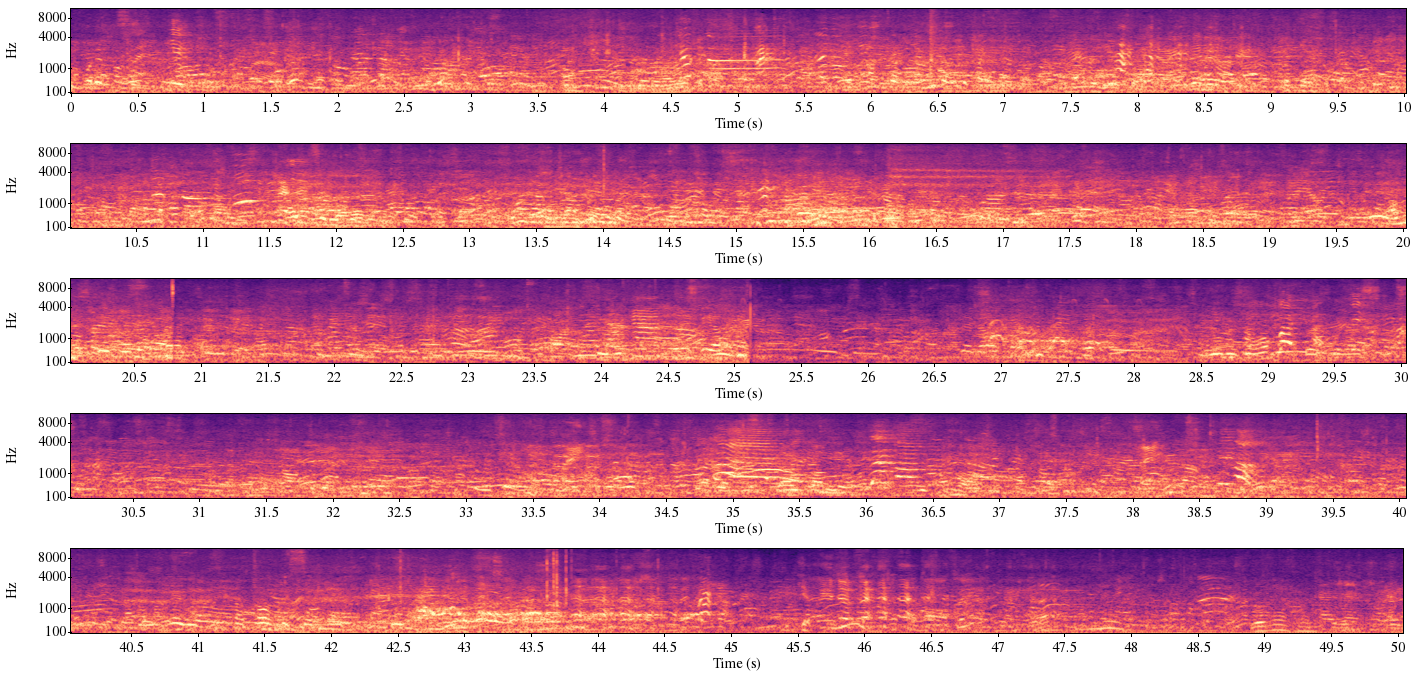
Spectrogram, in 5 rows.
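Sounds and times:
overlapping chatter of voices: 0.0s - 50.0s.

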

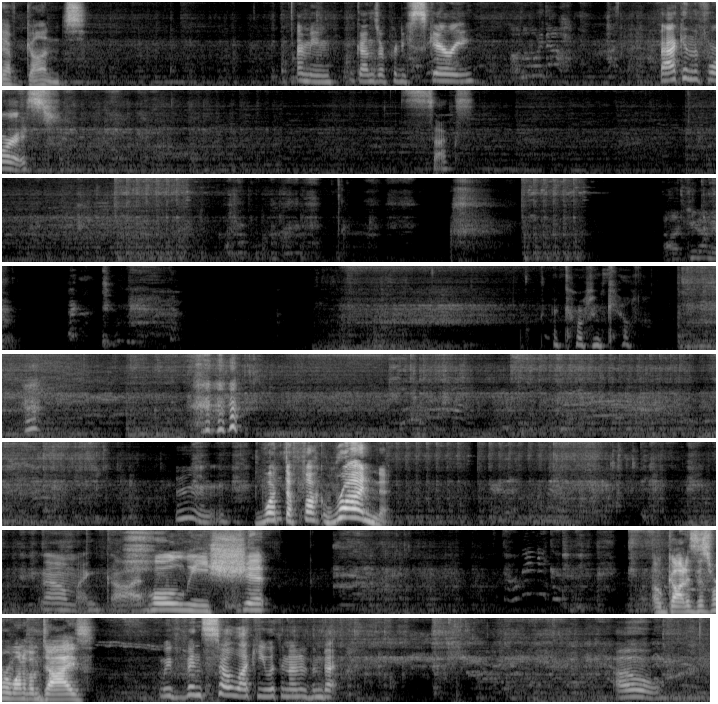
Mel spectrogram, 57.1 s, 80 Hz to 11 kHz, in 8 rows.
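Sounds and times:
faint soundtrack music: 0.0s - 17.6s.

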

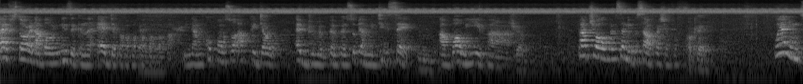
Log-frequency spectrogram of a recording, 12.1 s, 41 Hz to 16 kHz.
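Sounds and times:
steady high-pitched hiss: 0.0s - 12.0s
person speaking: 2.0s - 2.8s, 6.3s - 7.2s.

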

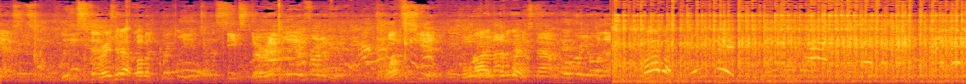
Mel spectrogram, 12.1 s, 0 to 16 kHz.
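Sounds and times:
adults and children chattering: 0.0s - 12.0s
roller coaster rattling on track: 7.6s - 12.0s.

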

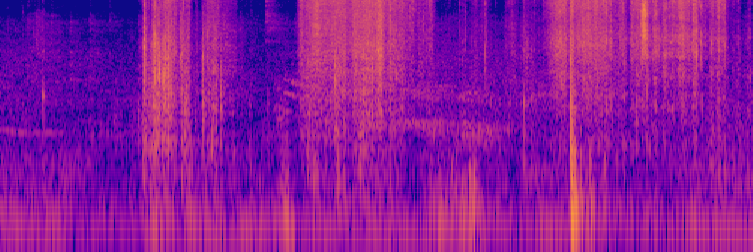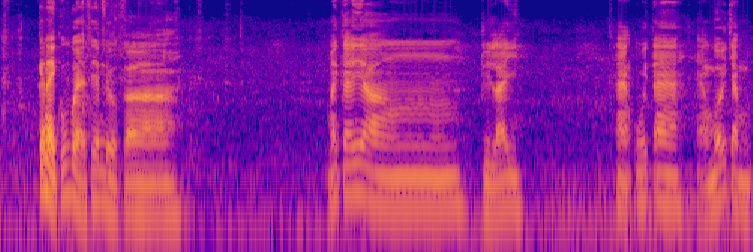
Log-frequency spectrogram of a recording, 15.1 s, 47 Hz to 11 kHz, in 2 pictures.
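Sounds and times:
plastic bags and cardboard rustling: 1.3s - 8.7s.

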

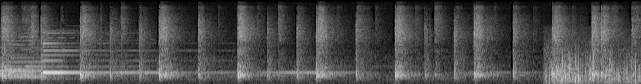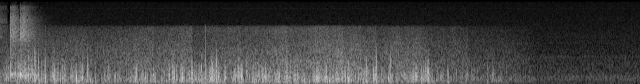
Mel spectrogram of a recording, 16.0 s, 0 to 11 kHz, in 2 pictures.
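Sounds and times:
drum-beat music: 0.0s - 8.6s
wind buffeting microphone: 6.8s - 14.6s.

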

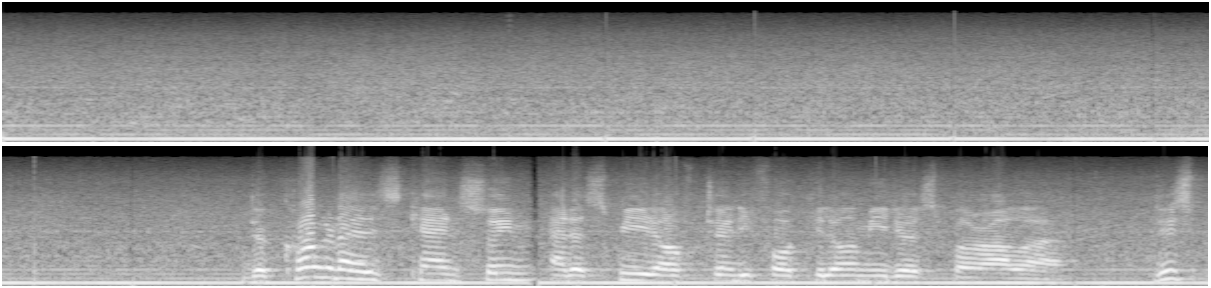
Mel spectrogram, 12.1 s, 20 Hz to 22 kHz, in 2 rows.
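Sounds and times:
boat engine droning: 0.0s - 12.0s
water rushing along hull: 0.0s - 12.0s.

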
